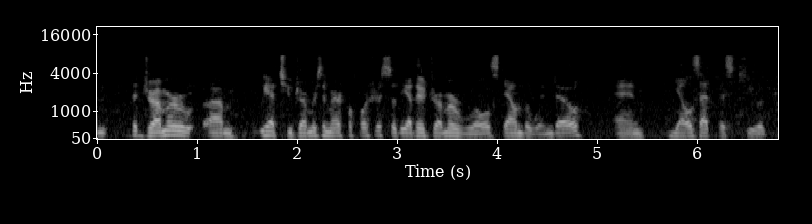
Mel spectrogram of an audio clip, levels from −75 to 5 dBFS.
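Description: Noise suppressor artifacts run through this whole speech clip: the suppressor pulls the steady room noise down by about 18 dB frame by frame. Speech cut by the noise suppressor occurs from 0.08 to 0.51 s, 1.05 to 4.85 s, and 5.68 s to the end, where quiet parts of the speech were mistaken for noise and dipped by up to about 19 dB. Across those spans roughly a fifth of a second, about a second, and about a third of a second sound swallowed or faint. The room noise sits about 16 dB below the speech, and the call's microphone processing leaves nothing above 8 kHz.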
